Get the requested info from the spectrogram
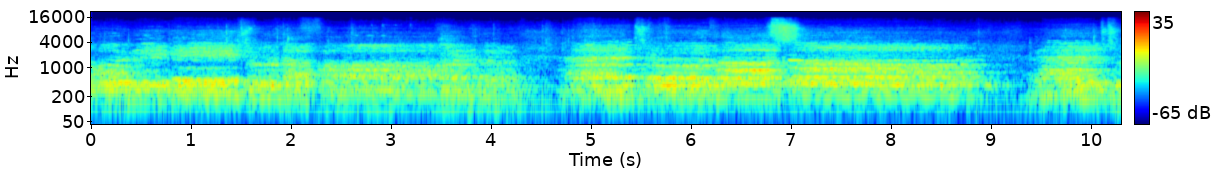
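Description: Mixed church choir singing, with two brief breaks between phrases, one near the middle and one near the end.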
